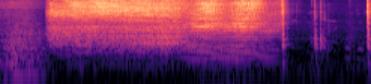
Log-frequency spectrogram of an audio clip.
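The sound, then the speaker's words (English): A saw cuts through wood at a busy construction site in one long, steady, rasping stroke, followed by a few sharp knocks and taps. “The sounds of a busy construction site.”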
